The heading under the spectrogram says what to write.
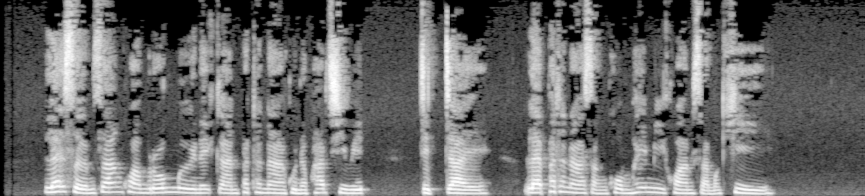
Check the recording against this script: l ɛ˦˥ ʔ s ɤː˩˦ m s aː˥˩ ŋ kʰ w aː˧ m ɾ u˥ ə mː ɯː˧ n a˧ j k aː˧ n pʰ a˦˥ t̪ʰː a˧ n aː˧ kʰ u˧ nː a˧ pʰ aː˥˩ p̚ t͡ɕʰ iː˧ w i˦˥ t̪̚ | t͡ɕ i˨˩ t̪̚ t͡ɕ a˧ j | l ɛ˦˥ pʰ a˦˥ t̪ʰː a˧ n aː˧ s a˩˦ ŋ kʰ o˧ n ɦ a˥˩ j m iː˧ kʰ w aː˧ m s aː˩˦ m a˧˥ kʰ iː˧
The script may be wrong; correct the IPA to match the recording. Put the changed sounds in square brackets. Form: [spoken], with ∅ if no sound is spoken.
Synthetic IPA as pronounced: l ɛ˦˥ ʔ s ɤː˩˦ m s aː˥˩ ŋ kʰ w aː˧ m ɾ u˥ ə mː ɯː˧ n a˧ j k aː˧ n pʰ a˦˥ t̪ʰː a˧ n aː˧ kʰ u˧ nː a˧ pʰ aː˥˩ p̚ t͡ɕʰ iː˧ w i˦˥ t̪̚ | t͡ɕ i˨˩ t̪̚ t͡ɕ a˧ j | l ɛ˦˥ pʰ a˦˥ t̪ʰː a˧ n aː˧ s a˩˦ ŋ kʰ o˧ [m] ɦ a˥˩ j m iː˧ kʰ w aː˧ m s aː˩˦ m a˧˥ kʰ iː˧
